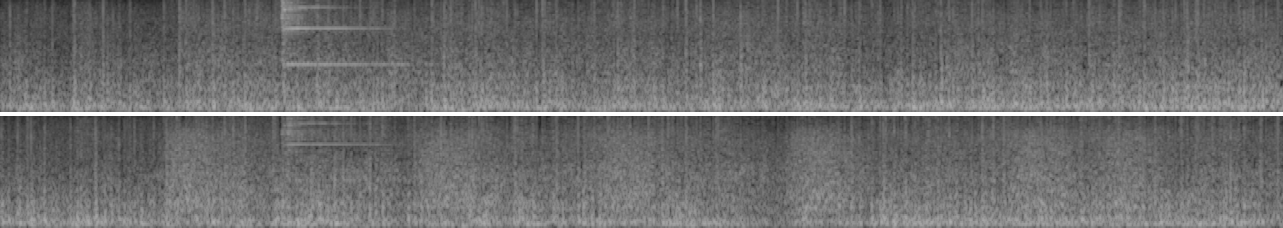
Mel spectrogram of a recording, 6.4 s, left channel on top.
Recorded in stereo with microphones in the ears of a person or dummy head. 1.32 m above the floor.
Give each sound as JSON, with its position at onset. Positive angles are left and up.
{"t": 1.4, "sound": "a buzzer", "side_deg": 35, "distance_m": 1.5}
